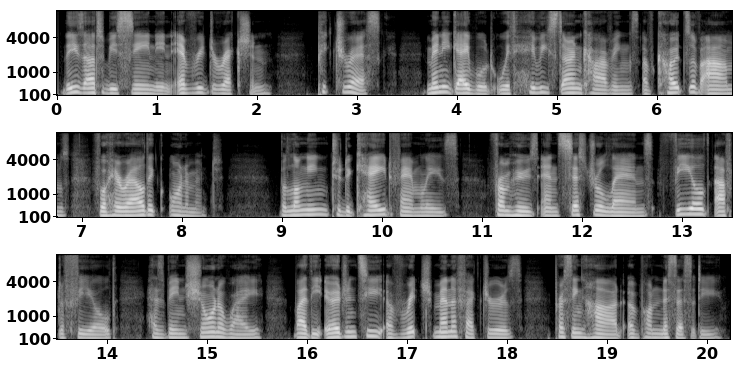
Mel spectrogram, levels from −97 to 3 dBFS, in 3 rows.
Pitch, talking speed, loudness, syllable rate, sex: 165 Hz, 140 wpm, -20 LUFS, 5.0 syllables/s, female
